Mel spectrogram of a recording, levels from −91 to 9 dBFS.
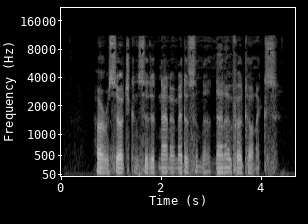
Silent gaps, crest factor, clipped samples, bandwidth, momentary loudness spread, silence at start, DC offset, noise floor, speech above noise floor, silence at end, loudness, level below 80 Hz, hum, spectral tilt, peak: none; 22 dB; under 0.1%; 11.5 kHz; 11 LU; 0.7 s; under 0.1%; -71 dBFS; 43 dB; 0.4 s; -28 LUFS; -52 dBFS; none; -4.5 dB/octave; -8 dBFS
